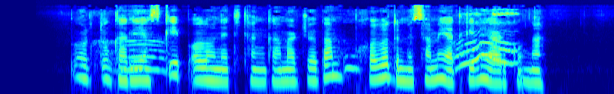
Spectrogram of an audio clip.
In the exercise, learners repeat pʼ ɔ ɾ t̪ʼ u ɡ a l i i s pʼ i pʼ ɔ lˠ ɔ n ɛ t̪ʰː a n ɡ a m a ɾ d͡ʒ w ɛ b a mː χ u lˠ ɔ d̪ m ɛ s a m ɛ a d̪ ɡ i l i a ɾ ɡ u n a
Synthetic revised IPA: pʼ ɔ ɾ t̪ʼ u ɡ a l i a s kʼ i pʼ ɔ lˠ ɔ n ɛ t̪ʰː a n ɡ a m a ɾ d͡ʒ w ɛ b a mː χ ɔ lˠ ɔ d̪ m ɛ s a m ɛ a d̪ ɡ i l i a ɾ ɡ u n a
